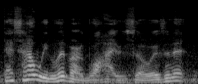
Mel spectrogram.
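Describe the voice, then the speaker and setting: A man's voice: medium pitch, sing-song, normal speed, warm tone, a little hiss or hum. A man, a pastor, giving a conversational daily devotional sermon in an earnest manner. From Michigan. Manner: conversational, earnest, dramatizes quoted voices.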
